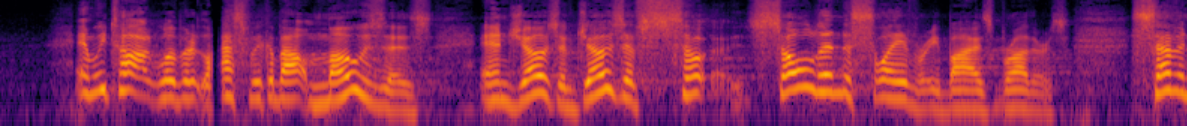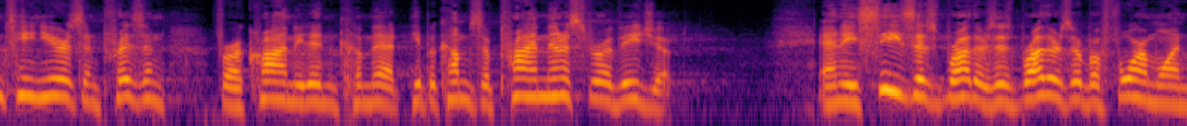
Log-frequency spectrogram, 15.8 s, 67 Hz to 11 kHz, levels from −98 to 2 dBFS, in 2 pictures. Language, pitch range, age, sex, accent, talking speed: English, 155-220 Hz, 50-69, male, American, 180 wpm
